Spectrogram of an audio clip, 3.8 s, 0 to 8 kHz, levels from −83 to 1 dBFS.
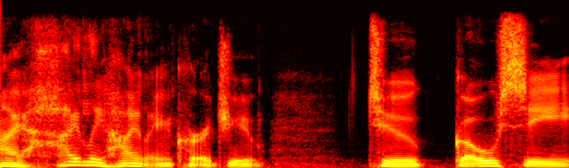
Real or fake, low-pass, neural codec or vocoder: real; 7.2 kHz; none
